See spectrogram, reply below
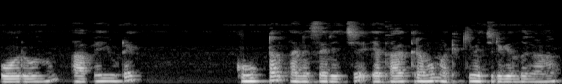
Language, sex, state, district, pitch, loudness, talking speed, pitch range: Malayalam, male, Kerala, Kollam, 135 Hz, -17 LUFS, 85 wpm, 130-145 Hz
